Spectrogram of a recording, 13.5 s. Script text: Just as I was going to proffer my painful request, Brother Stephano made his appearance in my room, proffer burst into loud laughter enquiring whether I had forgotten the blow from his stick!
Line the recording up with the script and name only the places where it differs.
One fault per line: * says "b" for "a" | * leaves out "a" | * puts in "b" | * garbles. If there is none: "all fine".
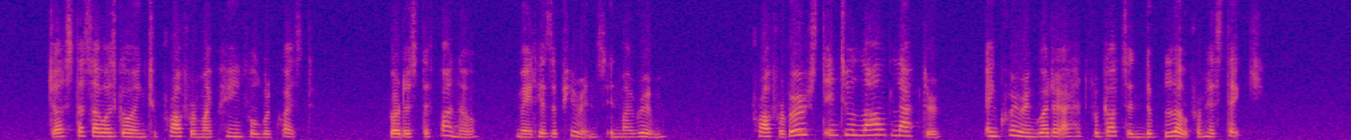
all fine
